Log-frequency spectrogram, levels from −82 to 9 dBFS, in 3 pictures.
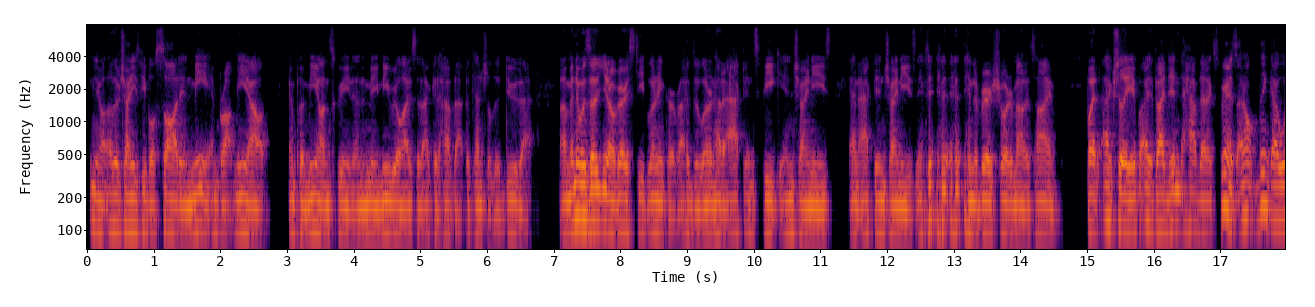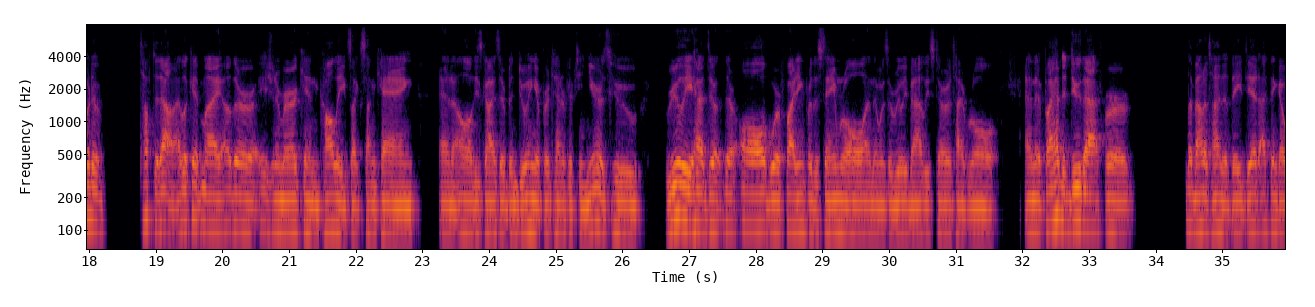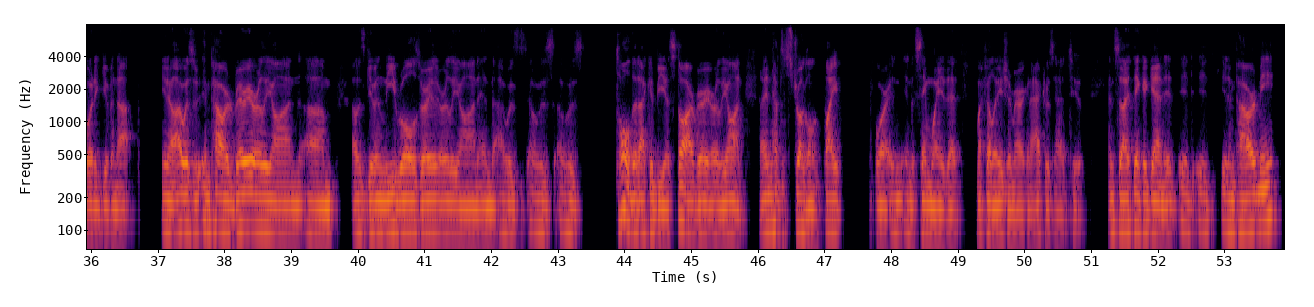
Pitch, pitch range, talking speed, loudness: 90 Hz, 85-100 Hz, 245 wpm, -27 LUFS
